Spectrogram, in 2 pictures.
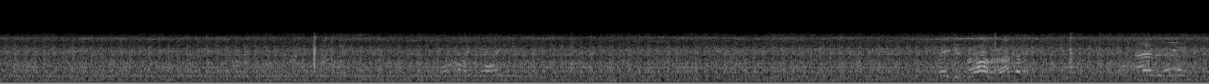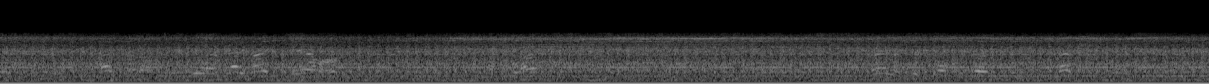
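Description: A steady, unchanging mechanical hum with faint voices outside, most noticeable about ten seconds in.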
